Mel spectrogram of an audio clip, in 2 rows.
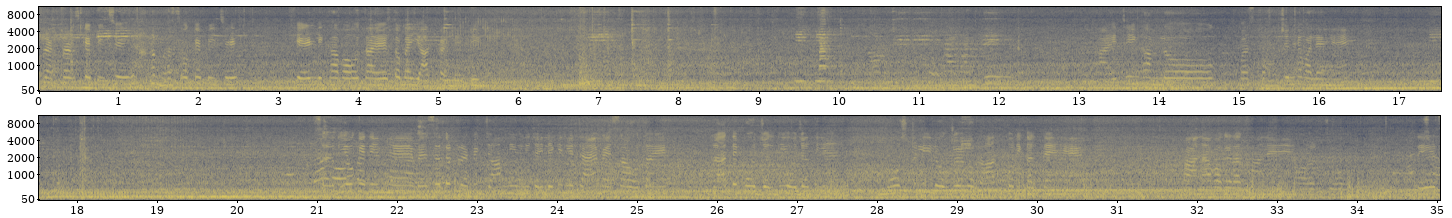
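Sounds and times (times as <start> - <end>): voices: 0.0 - 5.9, 13.2 - 16.6, 20.4 - 30.9, 31.8 - 35.0
auto-rickshaw engine running: 0.0 - 35.0
horns tooting: 9.4 - 12.1.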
